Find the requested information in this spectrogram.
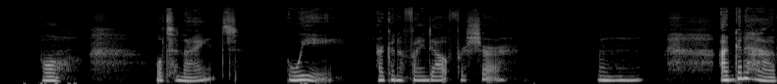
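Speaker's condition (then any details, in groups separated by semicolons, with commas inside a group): No condition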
